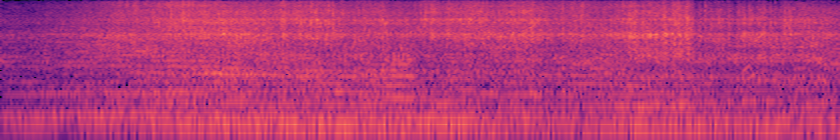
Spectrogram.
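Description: Dirt modified race cars roar through a restart at Airborne Speedway in Plattsburgh, New York, a loud, continuous pack of engines holding steady throughout, with a commentator's voice running over the din.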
